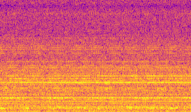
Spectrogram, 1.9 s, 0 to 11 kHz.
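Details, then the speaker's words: Old Amiga A590 hard drive, about 30 years old, after defining a custom drive table and reformatting. A quiet, steady whir with fine even tones and no scraping, clicking or wobble; the drive now starts up and runs very smoothly. "But the drive itself, it starts up very smoothly now."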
